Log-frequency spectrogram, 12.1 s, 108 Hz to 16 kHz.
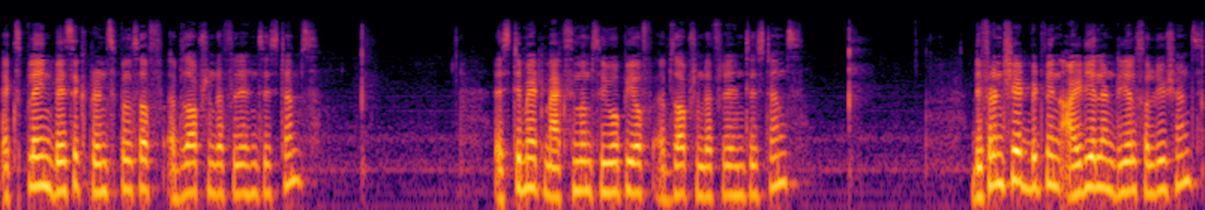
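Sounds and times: sharp click: 8.5s - 8.8s.

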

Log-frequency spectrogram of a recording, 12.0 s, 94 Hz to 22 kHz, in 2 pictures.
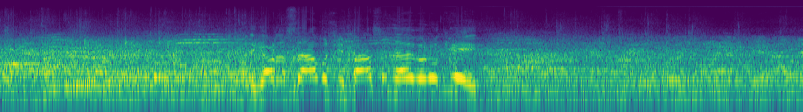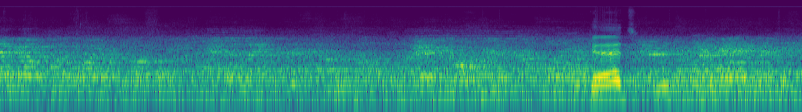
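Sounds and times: hubbub of many voices: 0.0s - 12.0s.

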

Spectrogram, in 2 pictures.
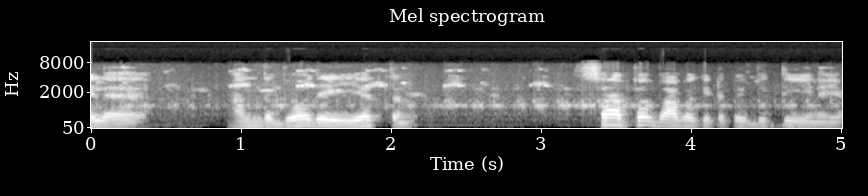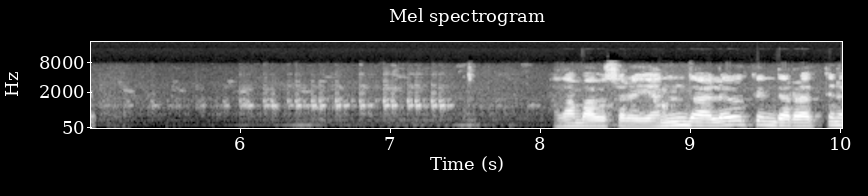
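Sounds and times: small animal chirping: 0.0s - 8.1s.

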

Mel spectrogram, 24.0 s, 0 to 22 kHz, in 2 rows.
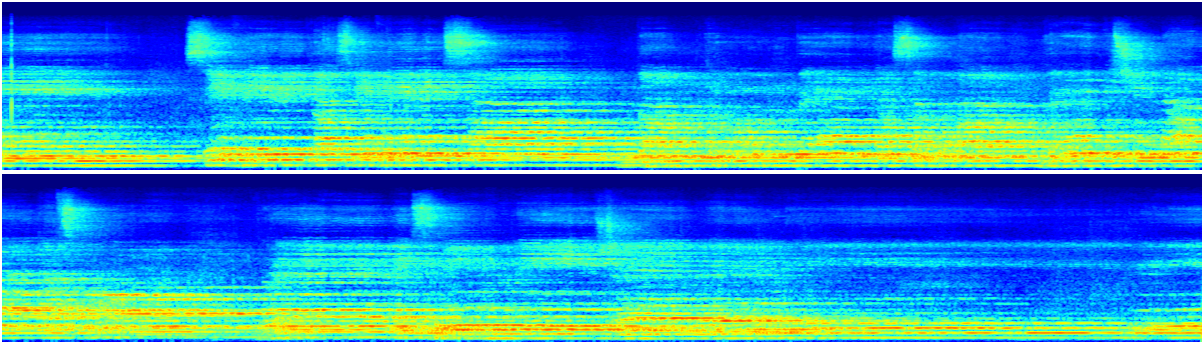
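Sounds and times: a cappella vocal ensemble singing: 0.0s - 24.0s.

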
